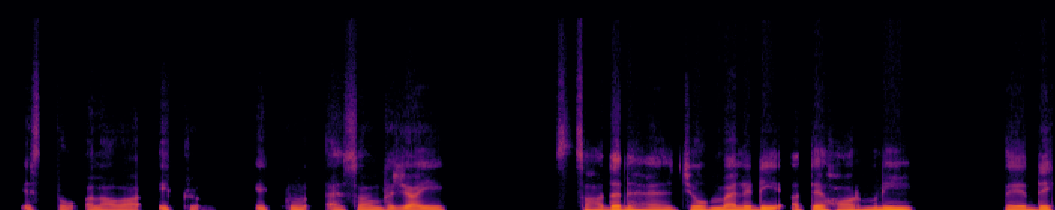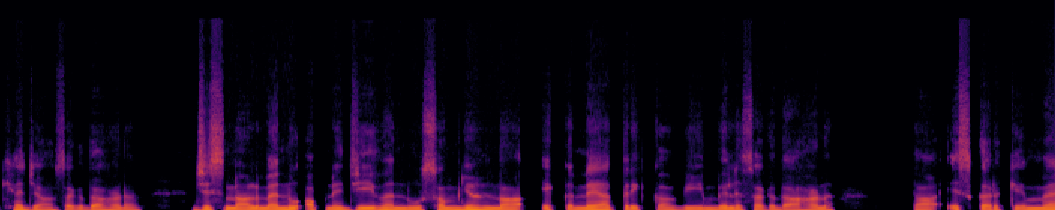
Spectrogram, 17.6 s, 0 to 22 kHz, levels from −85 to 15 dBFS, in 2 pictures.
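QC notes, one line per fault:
4.69 to 4.82 s, call audio freeze: the speech stops for about a tenth of a second and is replaced by a short buzzy continuation of the last sound, which fades and ends in roughly 20 ms of silence before the speech resumes exactly where it left off. The likely cause is packets held up in transit that left the jitter buffer empty, so the receiver filled about 107 ms by extending what it last had. Nothing is lost, but everything after this point plays 107 ms later.
10.01 to 11.42 s, jitter buffer speed-up: just before "اپنے جیون نوں" the speech sounds slightly rushed, running at about 108% of normal speed while the pitch stays the same. The jitter buffer was holding more audio than its target, so the receiver trimmed many tiny pieces, each one or a few pitch periods long, one after another. Together these cuts remove roughly a tenth of a second and pull the delay back down.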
